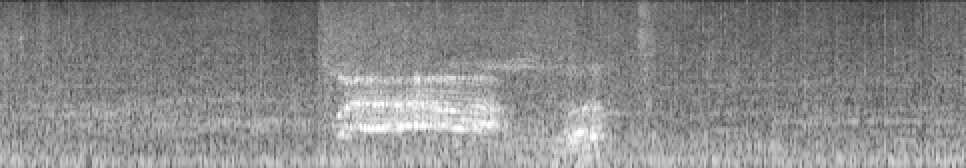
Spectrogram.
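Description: A high-pitched, wavering vocal cry lasting about a second, starting about two seconds in, followed by a short sliding vocal sound, over a quiet background.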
